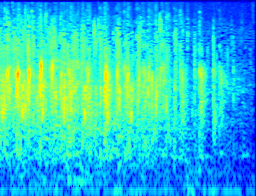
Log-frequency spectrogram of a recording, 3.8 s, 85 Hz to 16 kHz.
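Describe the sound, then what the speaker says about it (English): Audience applause rings out for the Mini 60 category finalists at a Champions of the Future Academy karting event in Al Ain, a dense steady crowd clapping that peaks and slowly fades. "One more big round of applause for your Mini 60"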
